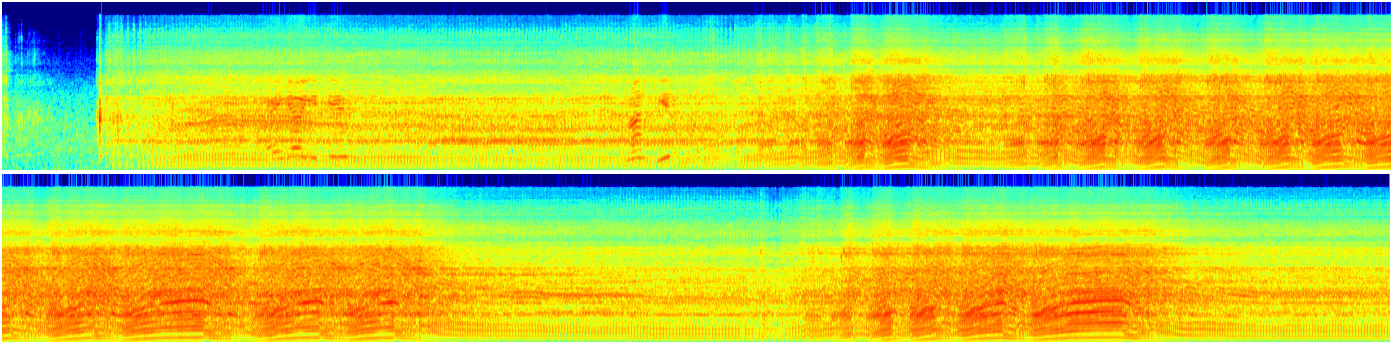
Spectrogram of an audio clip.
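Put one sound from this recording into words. A small petrol engine sputters to life and runs steadily close by.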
